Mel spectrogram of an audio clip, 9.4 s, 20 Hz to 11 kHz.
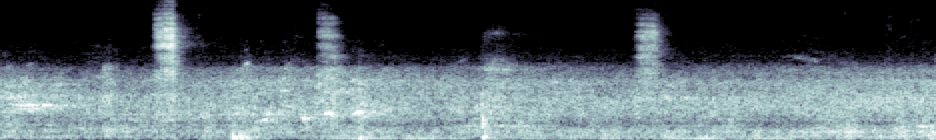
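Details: A Eurasian jay scolds from a fir tree in Meschede, Germany, on 22 September 2022, while children play below. It gives about four harsh, rasping screeches spaced a second or two apart, over distant traffic rumble.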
